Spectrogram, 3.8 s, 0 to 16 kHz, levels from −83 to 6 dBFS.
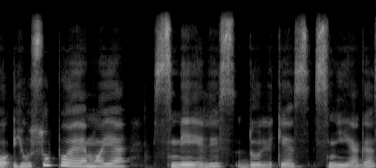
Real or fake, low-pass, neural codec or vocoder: fake; 14.4 kHz; autoencoder, 48 kHz, 128 numbers a frame, DAC-VAE, trained on Japanese speech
